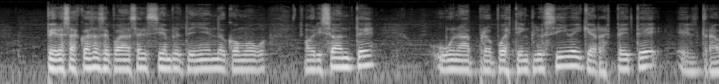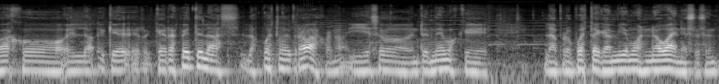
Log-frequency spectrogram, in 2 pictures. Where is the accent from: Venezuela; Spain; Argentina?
Argentina; Yo como docente universitario y como ciudadano argentino tengo mi posición política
